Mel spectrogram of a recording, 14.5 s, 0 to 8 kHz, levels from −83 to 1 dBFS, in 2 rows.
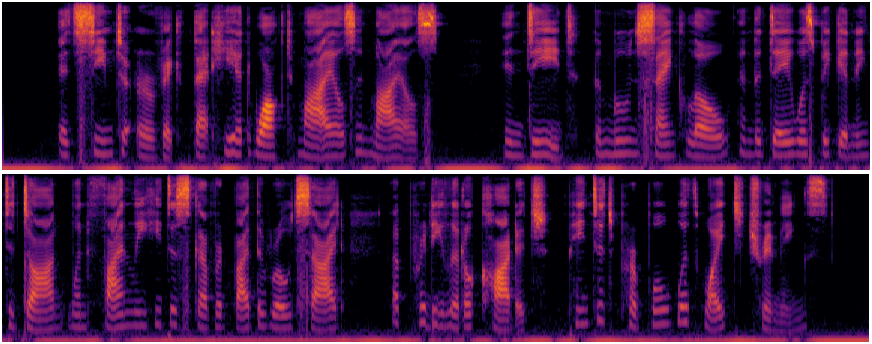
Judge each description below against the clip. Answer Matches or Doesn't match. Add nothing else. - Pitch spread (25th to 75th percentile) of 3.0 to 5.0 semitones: Matches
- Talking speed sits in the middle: Matches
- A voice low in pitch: Doesn't match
